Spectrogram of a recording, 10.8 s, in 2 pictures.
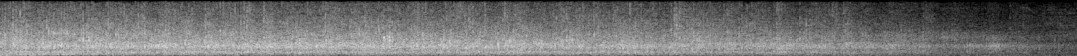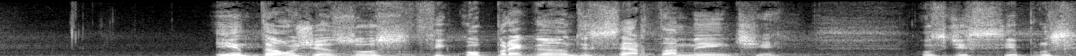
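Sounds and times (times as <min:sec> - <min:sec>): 
audience applauding: 0:00.0 - 0:05.4
speech: 0:06.5 - 0:09.4, 0:10.0 - 0:10.7.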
